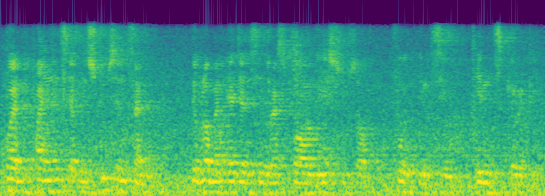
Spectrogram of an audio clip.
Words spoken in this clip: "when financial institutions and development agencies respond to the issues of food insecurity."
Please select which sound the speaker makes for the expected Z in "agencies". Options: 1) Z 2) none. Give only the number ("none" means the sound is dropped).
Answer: 2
